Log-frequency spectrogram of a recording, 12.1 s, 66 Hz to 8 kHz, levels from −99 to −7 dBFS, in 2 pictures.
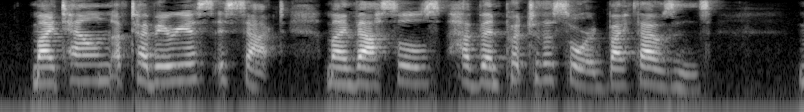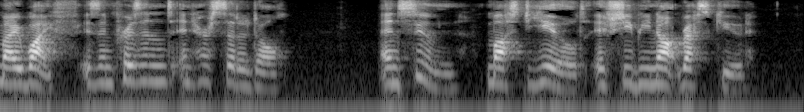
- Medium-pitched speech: No, high, 225 Hz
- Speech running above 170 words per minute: No, average, 160 wpm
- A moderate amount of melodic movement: No, narrow, 2.3 semitones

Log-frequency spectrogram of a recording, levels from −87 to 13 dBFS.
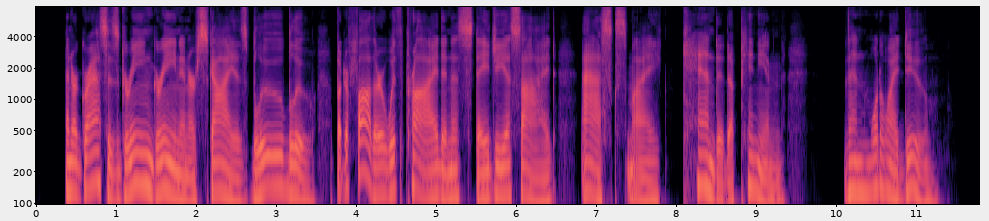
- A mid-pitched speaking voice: No, low, 110 Hz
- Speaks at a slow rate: No, average, 155 wpm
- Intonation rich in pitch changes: Yes, wide, 6.2 semitones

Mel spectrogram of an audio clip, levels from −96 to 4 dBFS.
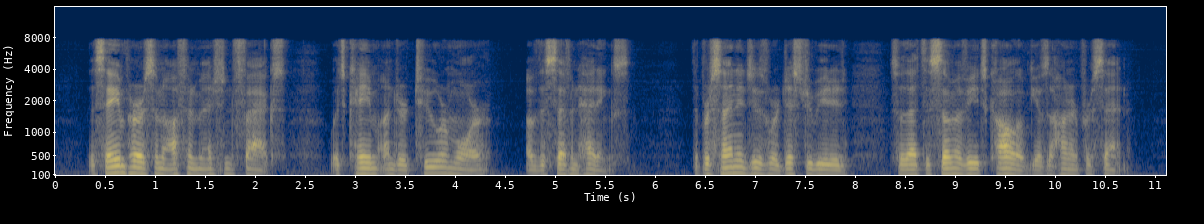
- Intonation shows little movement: Yes, narrow, 2.2 semitones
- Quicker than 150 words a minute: Yes, average, 165 wpm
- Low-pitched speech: Yes, low, 110 Hz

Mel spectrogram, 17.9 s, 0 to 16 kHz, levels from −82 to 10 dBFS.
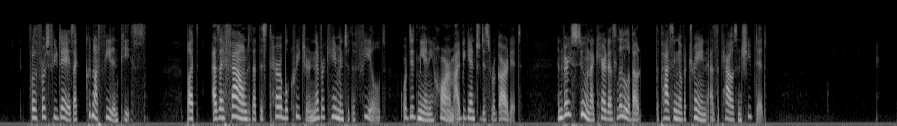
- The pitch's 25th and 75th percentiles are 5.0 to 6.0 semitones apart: Yes, average, 5.3 semitones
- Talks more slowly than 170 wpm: No, average, 175 wpm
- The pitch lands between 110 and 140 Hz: No, high, 235 Hz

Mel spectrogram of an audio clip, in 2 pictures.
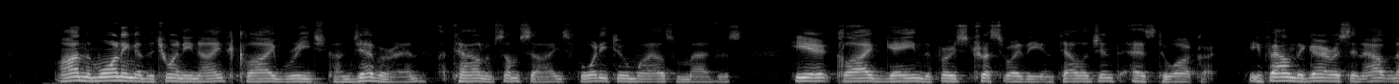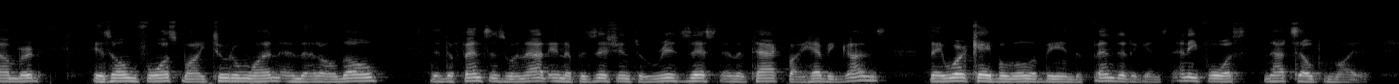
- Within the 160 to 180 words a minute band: No, average, 150 wpm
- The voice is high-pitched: No, medium, 140 Hz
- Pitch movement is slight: Yes, narrow, 2.3 semitones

